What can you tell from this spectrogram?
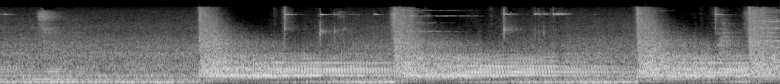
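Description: Smith & Wesson M&P 9mm pistol firing frangible rounds at steel targets: several shots about two seconds apart, each followed by the clang and lingering ring of a struck steel plate.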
